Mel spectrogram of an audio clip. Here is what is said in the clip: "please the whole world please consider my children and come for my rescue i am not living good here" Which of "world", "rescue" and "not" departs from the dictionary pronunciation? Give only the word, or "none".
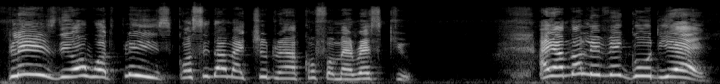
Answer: world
